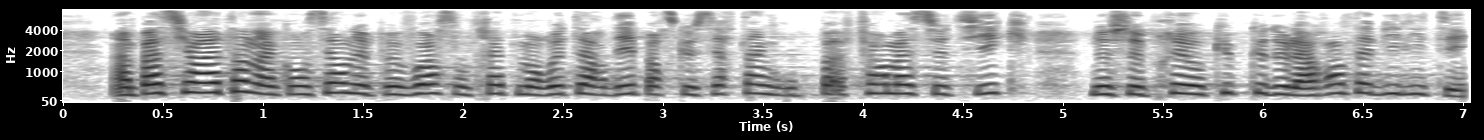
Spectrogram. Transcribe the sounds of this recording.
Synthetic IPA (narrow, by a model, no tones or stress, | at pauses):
ʔɛ̰̃pasjɑ̃at̪ɛ̃d̪ɛ̃kɔ̃sɛʁnəpøvwaʁsɔ̃t̪χɛt̪mɑ̃ʁət̪aʁd̪epaʁsə̥kəsɛʁt̪ɛ̃ɡʁupfaʁmasøt̪ʰiknəsəpχeɔkʲyp̚kəd̪əlaʁɑ̃t̪abilit̪e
